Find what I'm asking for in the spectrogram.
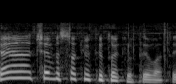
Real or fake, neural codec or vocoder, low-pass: fake; codec, 16 kHz, 8 kbps, FreqCodec, larger model; 7.2 kHz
